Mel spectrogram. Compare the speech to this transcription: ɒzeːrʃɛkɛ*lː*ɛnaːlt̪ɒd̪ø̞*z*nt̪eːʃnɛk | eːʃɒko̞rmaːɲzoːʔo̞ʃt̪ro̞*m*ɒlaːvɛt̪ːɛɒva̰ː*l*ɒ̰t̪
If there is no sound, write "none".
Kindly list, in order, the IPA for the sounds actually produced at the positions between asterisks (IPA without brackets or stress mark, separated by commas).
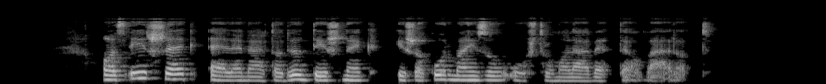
lː, none, m, ɾ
